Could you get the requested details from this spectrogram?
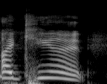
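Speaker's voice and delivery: put-on pitiful voice. Retelling the partner's words while changing a diaper: imitating someone sounding pathetic. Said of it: "you were just pathetic".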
